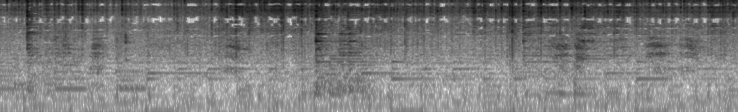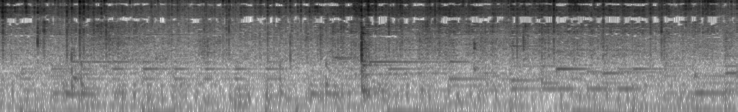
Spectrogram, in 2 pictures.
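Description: Oil sizzling steadily under an egg-and-Maggi-noodle omelette frying on an iron tawa. A metal spatula and tongs click and scrape against the pan a few times as the omelette is turned.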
